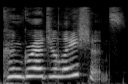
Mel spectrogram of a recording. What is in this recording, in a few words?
"congratulations", female, announcer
